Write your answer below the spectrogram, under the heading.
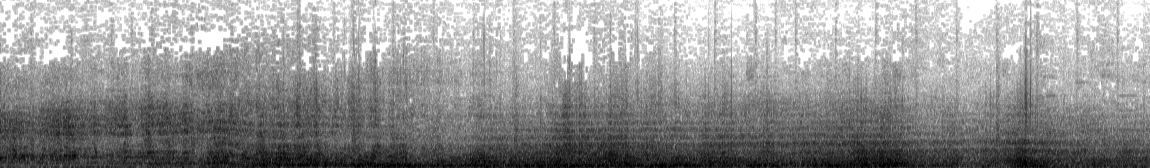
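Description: Military jet flying past and overhead, its engine noise loud and steady, with a wavering, whooshing edge in the middle of the pass.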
